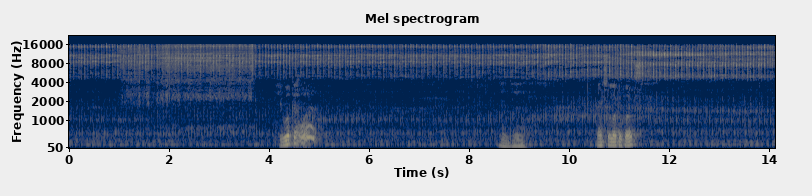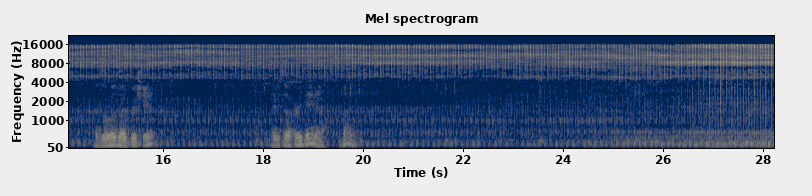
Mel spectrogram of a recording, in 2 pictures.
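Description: A small band saw runs with a steady light whir.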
